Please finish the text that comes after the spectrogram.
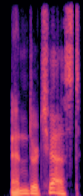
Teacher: In America, people say ender chest with emphasis on the first word, ender chest, making it sound clear and firm. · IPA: /ˈɛndər tʃɛst/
